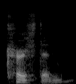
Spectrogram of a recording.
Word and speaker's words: Kirsten: For the record, it's Kirsten. Kirsten. It's Kirsten and Kirsten are both acceptable. They're spelled the same, and Kirsten's probably correct, and my parents were wrong.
